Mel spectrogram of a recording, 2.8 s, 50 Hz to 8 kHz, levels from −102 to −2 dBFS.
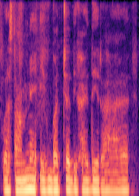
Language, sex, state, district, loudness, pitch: Hindi, male, Jharkhand, Palamu, -15 LUFS, 110 Hz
